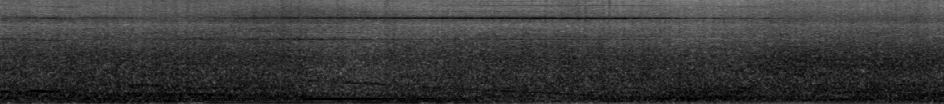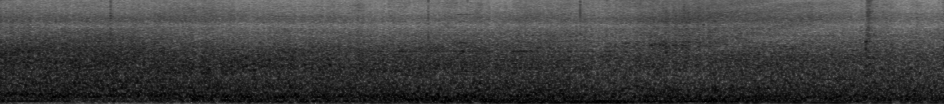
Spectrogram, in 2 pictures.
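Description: Running noise inside a moving Siemens Combino tram: a steady rumble of wheels on rails and motor, with a thin high whine through the first half and street traffic mixed in.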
